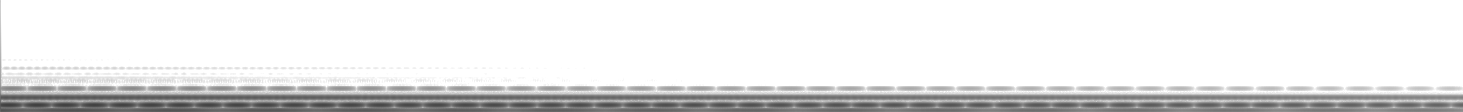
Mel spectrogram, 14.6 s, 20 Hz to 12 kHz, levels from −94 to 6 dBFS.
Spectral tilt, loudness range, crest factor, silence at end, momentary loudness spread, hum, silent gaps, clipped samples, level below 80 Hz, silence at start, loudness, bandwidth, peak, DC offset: -16.5 dB/octave; 10 LU; 14 dB; 0 s; 13 LU; none; none; under 0.1%; -48 dBFS; 0 s; -30 LUFS; 0.8 kHz; -14 dBFS; under 0.1%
